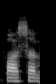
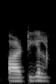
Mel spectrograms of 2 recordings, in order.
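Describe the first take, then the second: First: The middle consonant is pronounced as sh. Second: The middle consonant is pronounced as t. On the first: The speaker calls it right. "पार्शल होता है" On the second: The speaker calls it wrong. "नहीं मालूम रहेगा तो पार्टियल"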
